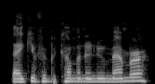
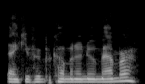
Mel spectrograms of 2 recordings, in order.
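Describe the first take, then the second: No difference in how they are said.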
